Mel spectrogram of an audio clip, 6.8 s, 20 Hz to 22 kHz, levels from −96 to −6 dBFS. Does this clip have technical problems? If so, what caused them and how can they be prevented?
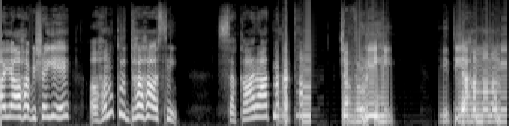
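Yes. From 3.69 s to 6.79 s the speech turns into a rigid, metallic buzz at 188 Hz that roughly tracks the words. This is robotic sound from repeated short buffers, likely from audio arriving too seldom: a chunk of about 5.3 ms is replayed while most of the real audio is skipped. Larger jitter buffers and steadier delivery prevent it.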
